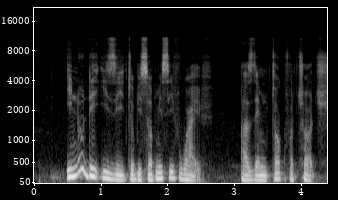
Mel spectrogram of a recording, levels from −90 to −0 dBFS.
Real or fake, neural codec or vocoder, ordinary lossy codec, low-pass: fake; vocoder, 24 kHz, 100 mel bands, Vocos; none; 10.8 kHz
